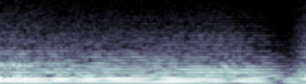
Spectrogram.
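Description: Opera orchestra's brass section holding a loud, steady chord, with a slight dip and fresh attack near the end.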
